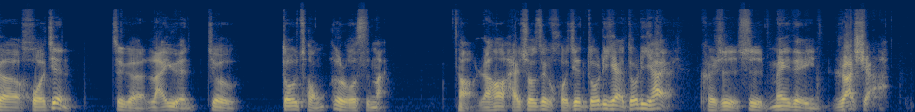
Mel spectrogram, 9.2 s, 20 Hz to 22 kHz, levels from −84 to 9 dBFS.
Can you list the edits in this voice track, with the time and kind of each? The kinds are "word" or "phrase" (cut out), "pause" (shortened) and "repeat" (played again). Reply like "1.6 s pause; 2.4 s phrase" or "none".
none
